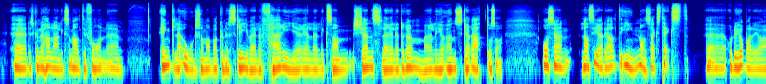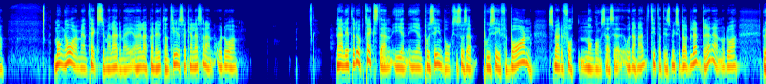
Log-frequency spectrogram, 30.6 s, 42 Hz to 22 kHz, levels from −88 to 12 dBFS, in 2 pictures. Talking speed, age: 200 wpm, 50-69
